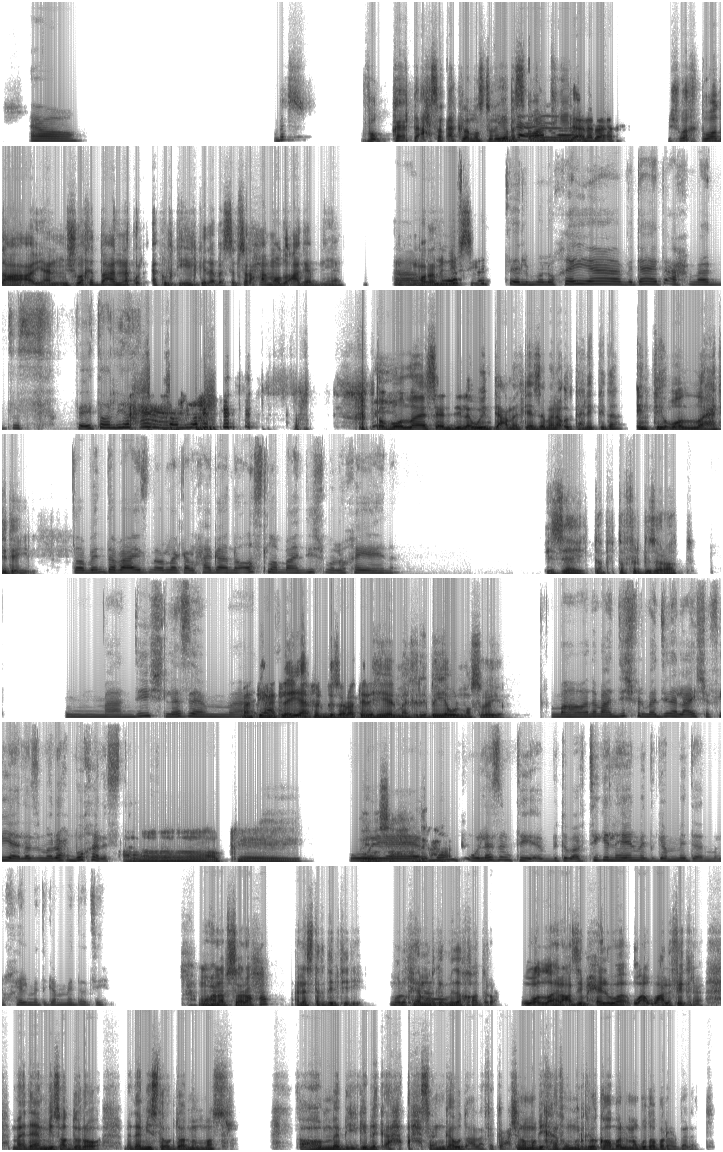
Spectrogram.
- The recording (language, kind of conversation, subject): Arabic, unstructured, إيه أكتر أكلة بتحبها وليه؟
- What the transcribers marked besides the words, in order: tapping; unintelligible speech; other background noise; background speech; laugh; chuckle; distorted speech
